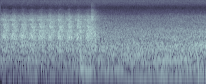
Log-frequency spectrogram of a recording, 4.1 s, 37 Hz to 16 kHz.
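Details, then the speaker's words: Isuzu D-Max diesel with 80,000 km, first start after an engine rebuild: lazy, uneven cranking under three compressions a second that fades after two seconds; battery too weak, so a second battery is jump-connected. "ขอฟังเสียงแล้วแบบน่าจะเริ่มอ่อนนะครับแบบไม่น่าพอเดี๋ยวเราให้ทีมงานหาแบตเตอรี่เราพวกนะครับ"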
